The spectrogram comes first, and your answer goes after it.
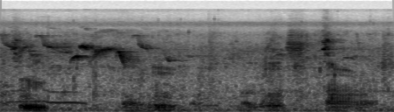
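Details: Pig foraging in village mud; low, rough grunts repeat roughly every half second to second, while thin high whistling sounds, probably birds, drift through the background.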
